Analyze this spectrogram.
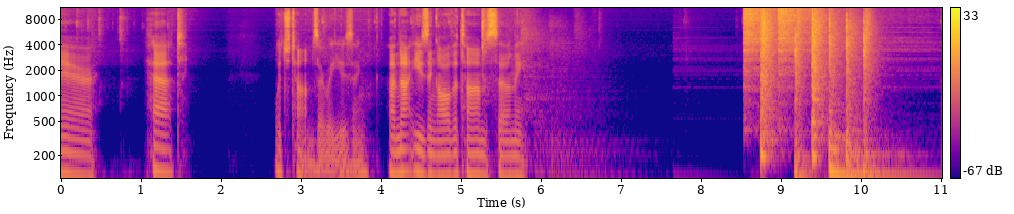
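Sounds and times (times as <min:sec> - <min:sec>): drum hits with cymbals: 0:05.8 - 0:08.0, 0:08.6 - 0:10.8.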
